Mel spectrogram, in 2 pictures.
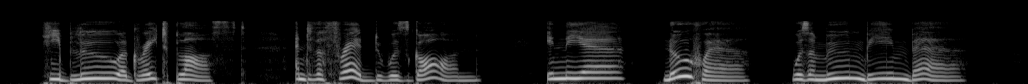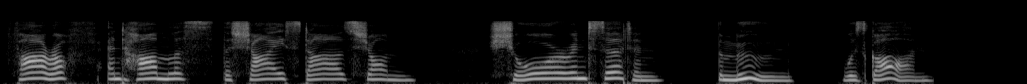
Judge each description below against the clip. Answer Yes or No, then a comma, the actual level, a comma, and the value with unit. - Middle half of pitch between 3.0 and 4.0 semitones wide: No, average, 5.0 semitones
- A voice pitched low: No, high, 235 Hz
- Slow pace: Yes, slow, 95 wpm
